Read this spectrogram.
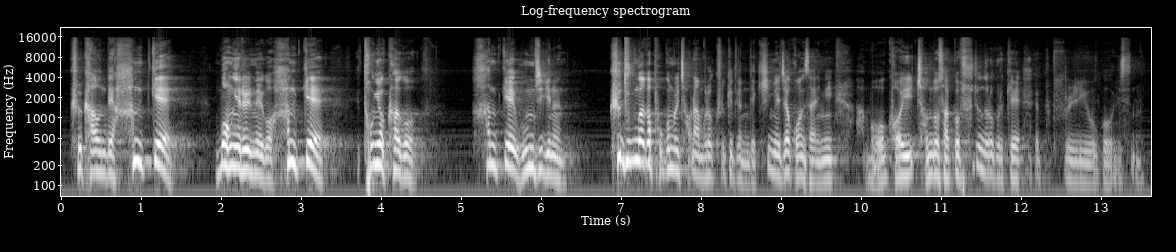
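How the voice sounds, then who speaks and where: A male pastor preaching a sermon, telling a story to his congregation and shifting between loud, emphatic calls and hushed narration. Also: on the high side, animated, moderate pace. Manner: addresses the congregation often.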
